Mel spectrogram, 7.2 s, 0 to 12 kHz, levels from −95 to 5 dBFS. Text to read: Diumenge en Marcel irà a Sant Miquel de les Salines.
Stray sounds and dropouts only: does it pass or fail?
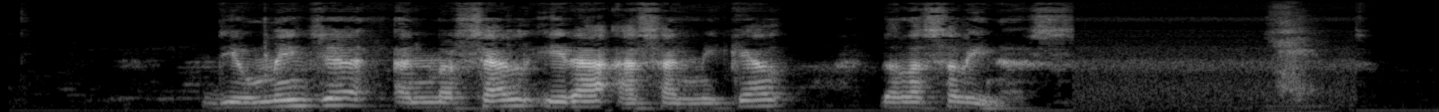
fail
